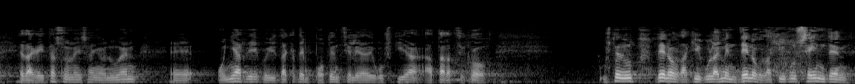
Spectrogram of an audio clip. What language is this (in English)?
Basque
